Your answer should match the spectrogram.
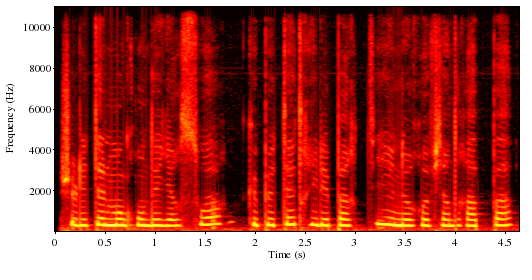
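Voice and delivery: a fond mother fretting; worried mother. A narrator's reading. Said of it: "se disait-elle".

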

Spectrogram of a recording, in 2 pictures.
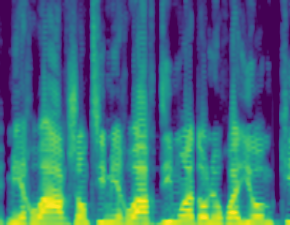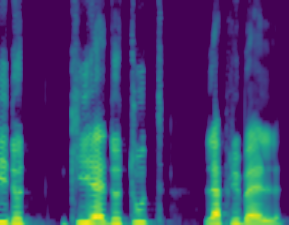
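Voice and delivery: proud demanding question to the mirror; queen to her mirror. A narrator's reading. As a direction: summon the magic mirror like a vain queen.

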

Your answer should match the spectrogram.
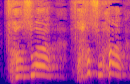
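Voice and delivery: high-pitched frenzied calling; delirious howl. A narrator's reading. Jeanne calling to her returning husband, delirious howl. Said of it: "hurla Jeanne, délirante".

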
